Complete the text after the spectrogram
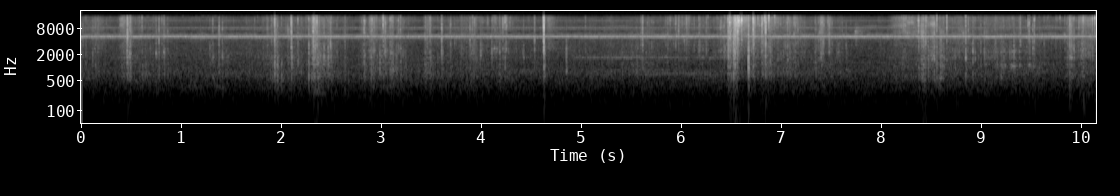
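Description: Bamboo strips rustle and click as they are handled.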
